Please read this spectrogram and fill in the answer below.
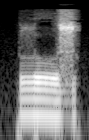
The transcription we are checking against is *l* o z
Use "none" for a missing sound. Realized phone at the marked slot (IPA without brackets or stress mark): l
